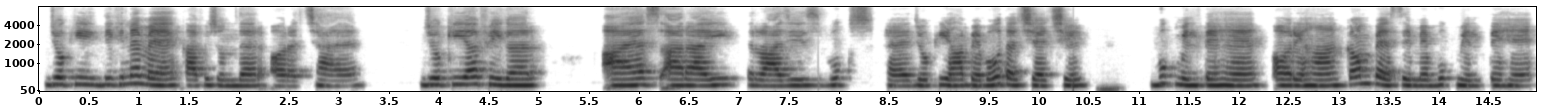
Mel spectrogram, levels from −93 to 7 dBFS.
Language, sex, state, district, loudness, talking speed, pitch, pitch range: Hindi, female, Bihar, Jahanabad, -14 LUFS, 130 wpm, 220 Hz, 205-235 Hz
